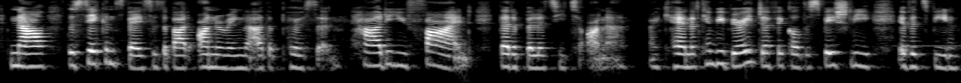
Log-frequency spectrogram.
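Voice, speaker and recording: Earnest woman teaching gently on a live stream. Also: mid-range voice. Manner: gentle, earnest, often says "okay". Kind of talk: reflective teaching talk.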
